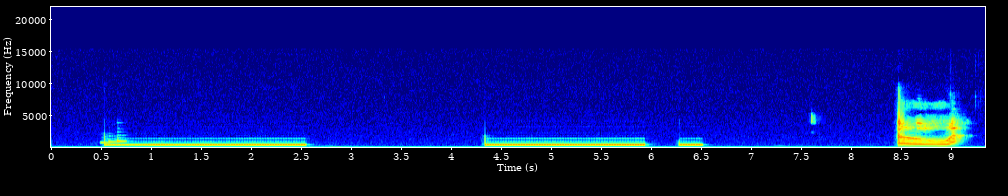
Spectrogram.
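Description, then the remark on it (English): A phone call being placed: a short burst of dialing clicks, then two long steady ringback tones separated by a pause, another brief tone, and a voice answering at the end. “So, let's give her a call and ask her all these questions.”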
